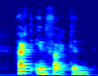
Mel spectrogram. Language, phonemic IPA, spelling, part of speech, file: Dutch, /ˈhɑrtɪɱˌfɑrᵊktə(n)/, hartinfarcten, noun, Nl-hartinfarcten.ogg
- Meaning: plural of hartinfarct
